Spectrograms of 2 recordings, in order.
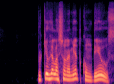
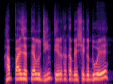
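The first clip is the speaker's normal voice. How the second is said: usual speaking voice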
